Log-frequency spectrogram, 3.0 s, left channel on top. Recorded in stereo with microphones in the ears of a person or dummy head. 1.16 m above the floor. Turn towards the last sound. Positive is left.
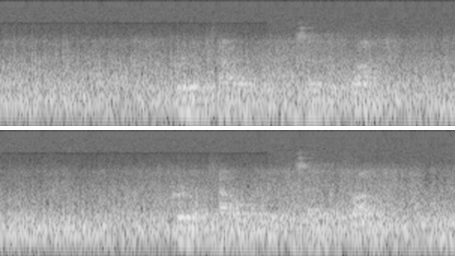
turn(degrees=-35)  # may be behind; listen again after turning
